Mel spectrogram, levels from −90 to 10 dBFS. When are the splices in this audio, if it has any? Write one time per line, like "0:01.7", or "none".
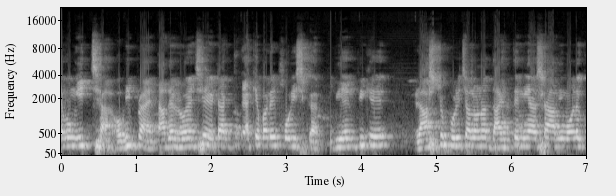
0:03.6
